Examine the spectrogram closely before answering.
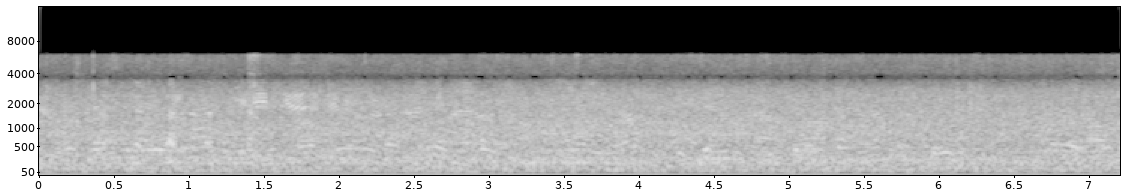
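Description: A crowd of people chatter outdoors in the distance.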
